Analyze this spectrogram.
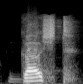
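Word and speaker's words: ghost: জি এইচউ এসটি গ্ এখানে এইচ উচ্চারণ হবে না তারপরে গস্ট লে গাস্টলি তারপরে জি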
